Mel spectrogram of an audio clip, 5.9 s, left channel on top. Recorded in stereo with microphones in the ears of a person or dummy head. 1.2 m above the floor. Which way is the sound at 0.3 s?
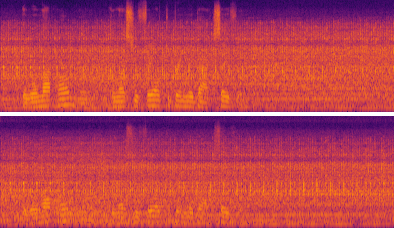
40° left (ahead or behind).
